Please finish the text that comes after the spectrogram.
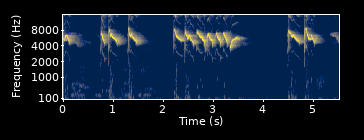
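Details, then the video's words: White-eye lure song to stir other birds into singing: single high descending notes, then a rapid run of about six slurred notes, followed by a pair of notes after a pause. "Burung Pleci Gacor Ngalas Nembak || Pancingan Penggacor Pleci Bahan"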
